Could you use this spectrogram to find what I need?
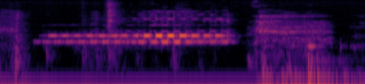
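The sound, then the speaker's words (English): A telephone rings with one sustained, warbling electronic ring of about two seconds, steady and fairly loud, followed by a burst of other mixed noise. “Yeah, must be my regular weekly caller. The phone rings.”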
